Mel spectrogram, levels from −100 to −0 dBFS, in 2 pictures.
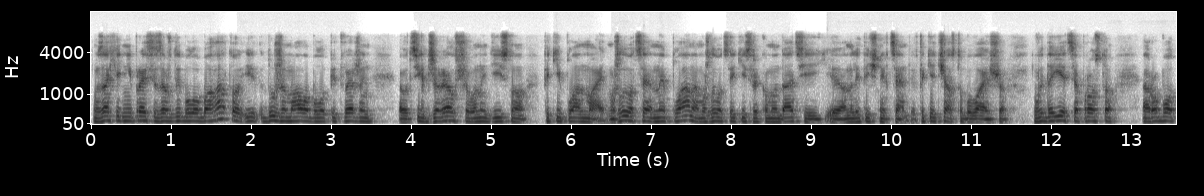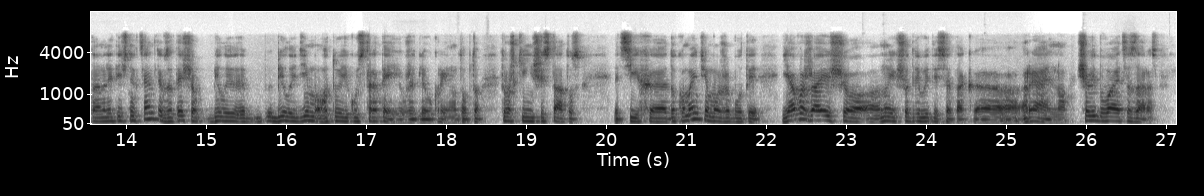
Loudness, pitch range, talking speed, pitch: -21 LUFS, 110-130 Hz, 155 wpm, 120 Hz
